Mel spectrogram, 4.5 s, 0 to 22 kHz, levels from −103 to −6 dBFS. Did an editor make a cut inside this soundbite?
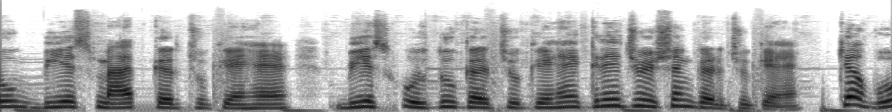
no; 0 cuts

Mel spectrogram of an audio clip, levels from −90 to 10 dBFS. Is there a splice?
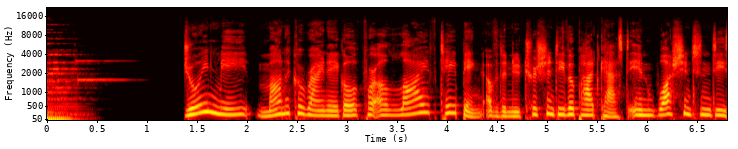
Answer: yes; 1 cut; at 1.2 s

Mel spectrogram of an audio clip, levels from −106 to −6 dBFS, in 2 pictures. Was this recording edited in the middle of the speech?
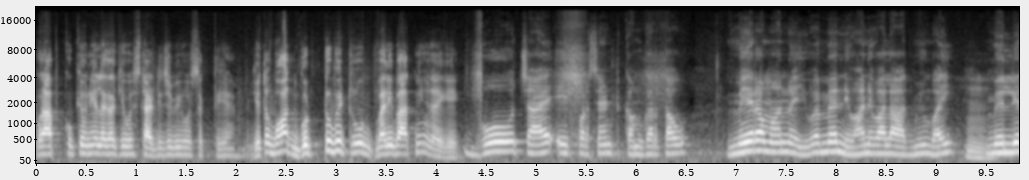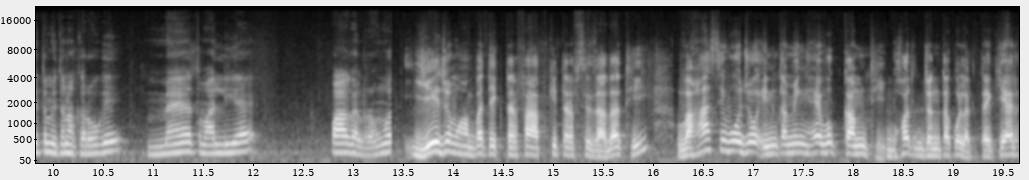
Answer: yes; 3 cuts; at 4.4 s, 13.4 s, 18.4 s

